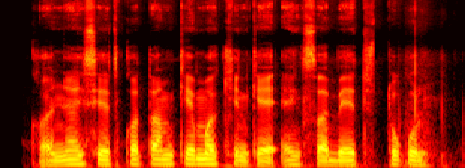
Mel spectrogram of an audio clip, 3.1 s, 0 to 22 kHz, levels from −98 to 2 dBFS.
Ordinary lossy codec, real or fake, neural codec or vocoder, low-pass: none; real; none; none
